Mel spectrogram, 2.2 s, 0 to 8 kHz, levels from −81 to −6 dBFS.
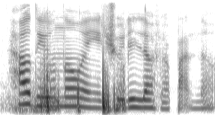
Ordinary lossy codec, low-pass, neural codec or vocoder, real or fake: none; 7.2 kHz; none; real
